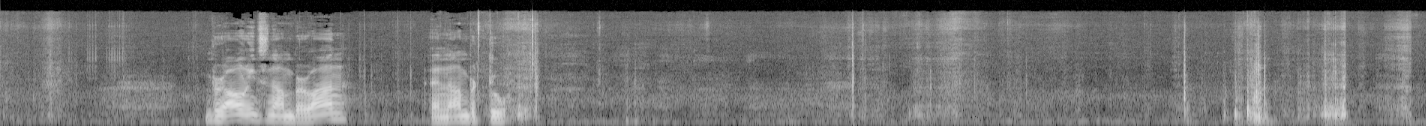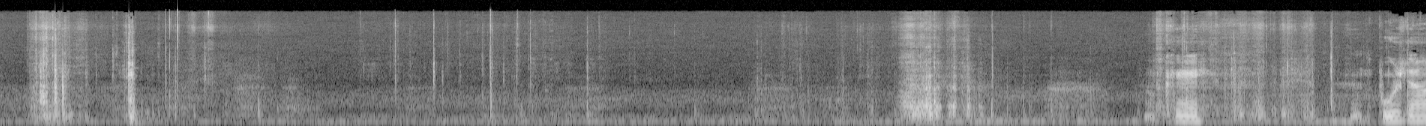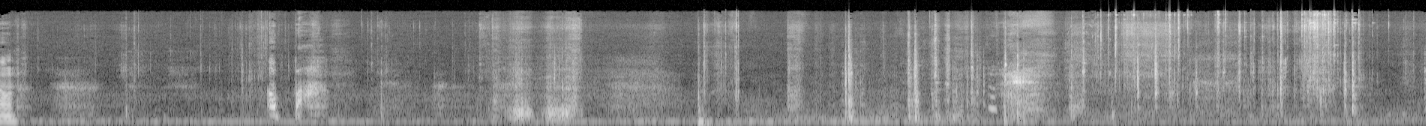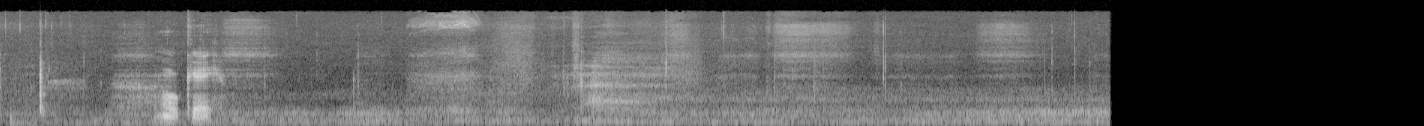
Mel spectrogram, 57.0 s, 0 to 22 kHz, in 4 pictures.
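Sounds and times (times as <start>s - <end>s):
low steady background noise: 0.0s - 53.9s
plastic scraping rustle: 22.8s - 24.2s, 25.8s - 27.8s, 33.3s - 34.5s.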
